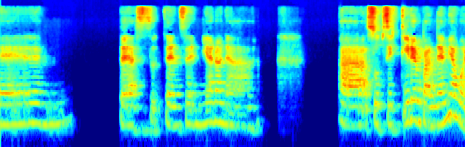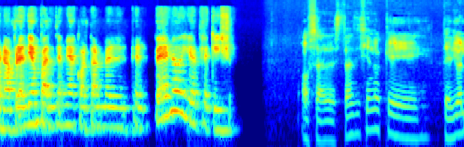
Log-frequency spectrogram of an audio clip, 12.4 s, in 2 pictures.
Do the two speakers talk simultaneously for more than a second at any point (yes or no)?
no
